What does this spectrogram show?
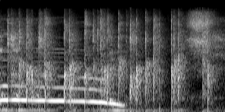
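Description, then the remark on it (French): Audience applause for a show's second guest of the day, a dense patter of many hands clapping steadily for about two seconds, loud throughout, with a sustained tone sliding downward in pitch over the first half. “Un peu d'applaudissements, mais un peu moins fort quand même, pour notre deuxième invité du jour”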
